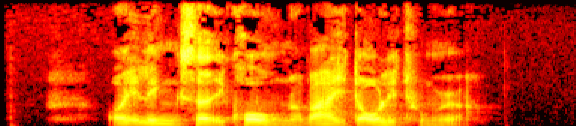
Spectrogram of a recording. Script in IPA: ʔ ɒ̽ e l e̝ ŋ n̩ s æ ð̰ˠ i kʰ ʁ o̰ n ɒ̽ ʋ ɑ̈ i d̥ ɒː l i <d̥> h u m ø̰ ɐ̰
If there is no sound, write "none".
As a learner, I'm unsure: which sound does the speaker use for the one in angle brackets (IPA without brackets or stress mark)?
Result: d̥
